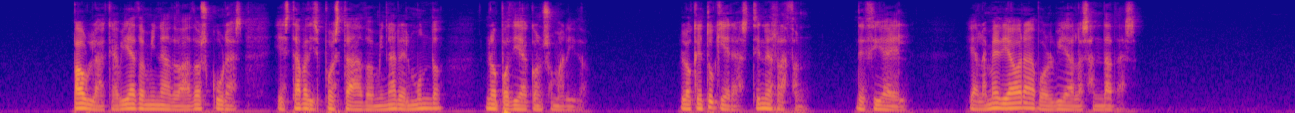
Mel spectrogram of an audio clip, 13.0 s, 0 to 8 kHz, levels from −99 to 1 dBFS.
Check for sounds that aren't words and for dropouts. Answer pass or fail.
pass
